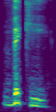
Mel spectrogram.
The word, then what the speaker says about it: Vici: transistors by the way i'm vici pronounced vicky my creator was vivisecto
